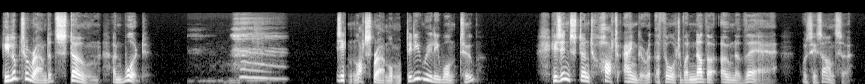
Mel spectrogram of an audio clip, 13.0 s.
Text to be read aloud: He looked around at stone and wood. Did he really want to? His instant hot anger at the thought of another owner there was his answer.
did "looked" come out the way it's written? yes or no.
yes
